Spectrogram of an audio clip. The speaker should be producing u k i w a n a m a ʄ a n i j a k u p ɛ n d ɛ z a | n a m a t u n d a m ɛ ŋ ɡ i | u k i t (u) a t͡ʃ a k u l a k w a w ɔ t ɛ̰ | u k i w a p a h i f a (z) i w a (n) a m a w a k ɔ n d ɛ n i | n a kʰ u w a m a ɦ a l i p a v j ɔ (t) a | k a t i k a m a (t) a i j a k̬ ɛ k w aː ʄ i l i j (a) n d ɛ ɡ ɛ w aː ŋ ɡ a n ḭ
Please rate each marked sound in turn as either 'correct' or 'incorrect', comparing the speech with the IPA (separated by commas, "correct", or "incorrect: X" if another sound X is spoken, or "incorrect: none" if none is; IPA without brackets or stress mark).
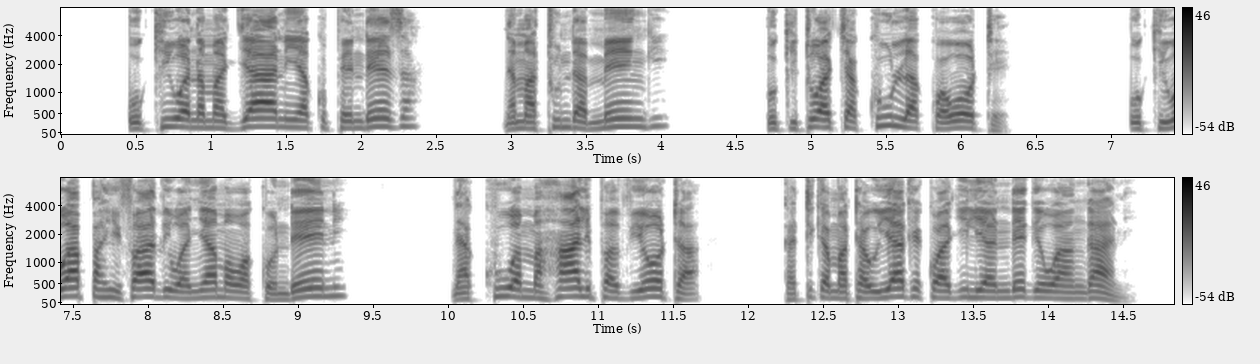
incorrect: ɔ, incorrect: ð, incorrect: ɲ, correct, correct, correct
